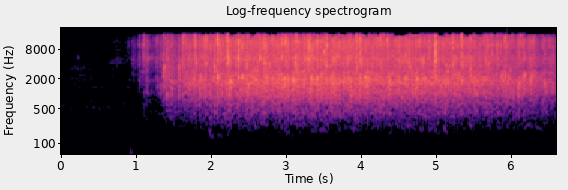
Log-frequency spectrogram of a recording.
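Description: Audience applauding, swelling up about a second in just after a single low thump.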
